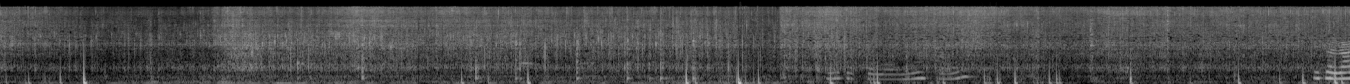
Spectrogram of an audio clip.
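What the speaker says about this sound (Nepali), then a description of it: "तेल खर्यो, अब यसमा हामी प्याज लाउँदैछौँ।" Onions hit hot oil for a chicken curry, giving a loud, steady sizzle and crackle that runs throughout, with scattered clicks and scrapes of stirring and no talking.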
